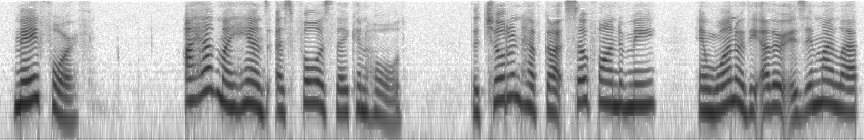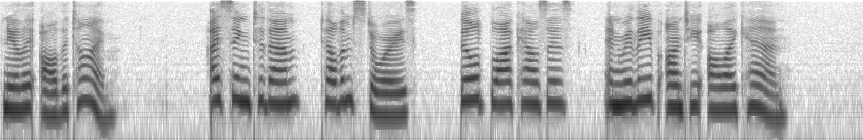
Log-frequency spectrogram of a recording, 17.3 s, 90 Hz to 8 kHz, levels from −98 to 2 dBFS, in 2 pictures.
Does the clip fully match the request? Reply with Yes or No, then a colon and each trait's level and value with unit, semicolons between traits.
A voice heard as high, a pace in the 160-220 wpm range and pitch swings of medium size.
Yes: very high, 270 Hz; average, 170 wpm; average, 4.3 semitones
